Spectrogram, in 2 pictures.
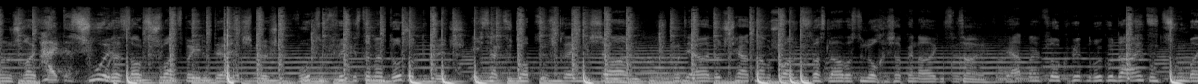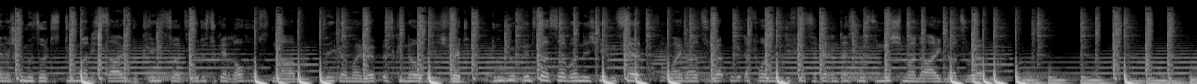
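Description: Frames out of order at 2.25–2.44 s, 9.43–9.63 s and 12.95–13.08 s: two adjacent blocks of about 80 ms each (40 ms in the last) swap places, so a garbled flutter plays, with no time lost.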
